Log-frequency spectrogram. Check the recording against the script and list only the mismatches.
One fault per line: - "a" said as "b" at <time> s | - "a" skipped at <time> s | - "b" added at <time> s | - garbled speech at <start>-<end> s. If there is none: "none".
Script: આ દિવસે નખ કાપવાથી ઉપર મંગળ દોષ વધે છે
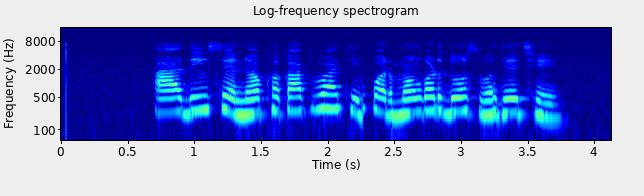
none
